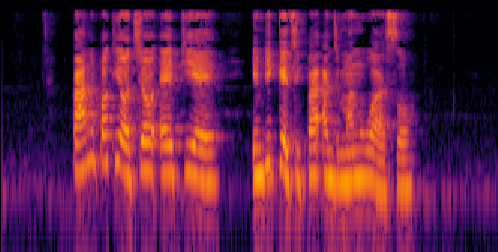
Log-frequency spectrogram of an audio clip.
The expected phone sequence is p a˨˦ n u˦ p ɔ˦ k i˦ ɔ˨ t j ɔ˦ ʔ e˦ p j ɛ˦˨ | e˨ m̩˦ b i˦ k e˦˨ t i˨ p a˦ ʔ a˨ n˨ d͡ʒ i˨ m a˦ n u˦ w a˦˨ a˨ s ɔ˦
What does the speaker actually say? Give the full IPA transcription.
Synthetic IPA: p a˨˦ n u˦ p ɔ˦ k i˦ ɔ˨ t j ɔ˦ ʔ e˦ p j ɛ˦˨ | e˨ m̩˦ b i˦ k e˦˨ t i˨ p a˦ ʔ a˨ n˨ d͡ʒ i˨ m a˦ n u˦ w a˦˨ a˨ s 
